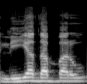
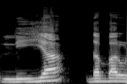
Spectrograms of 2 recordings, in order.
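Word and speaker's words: لِيَدَّبَّرُوا: لیدبروا، لیدبروا پڑھیں گے، لیدبروا، لیا دبروا نہیں بلکہ یا کو دال پر ماریں گے، دال کو با پر، تو پھر یہ لفظ صحیح طور پر ادا ہوگا، مبارک لیدبروا آیاتی۔ اس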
